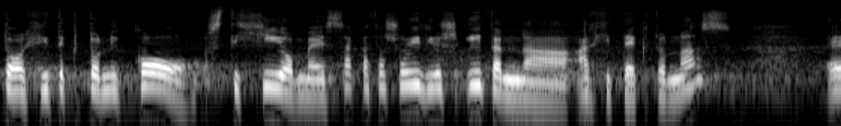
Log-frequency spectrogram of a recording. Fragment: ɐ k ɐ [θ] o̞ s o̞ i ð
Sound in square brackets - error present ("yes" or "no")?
no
